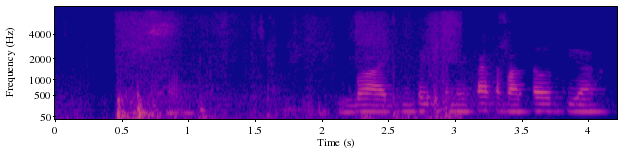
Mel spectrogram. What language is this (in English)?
Punjabi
